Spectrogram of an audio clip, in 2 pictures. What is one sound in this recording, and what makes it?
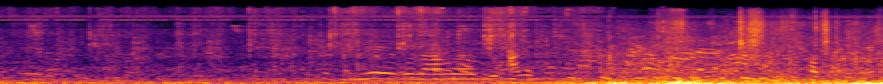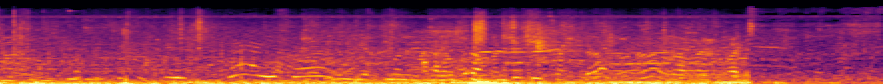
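Tourists chat in the distance outdoors.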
